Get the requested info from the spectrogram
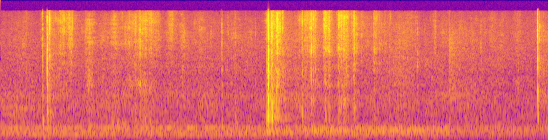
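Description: Cardboard teabag box being torn open along its perforated tear strip: a light click, then about two seconds in a sharp snap as the strip gives, followed by a short rough tearing.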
